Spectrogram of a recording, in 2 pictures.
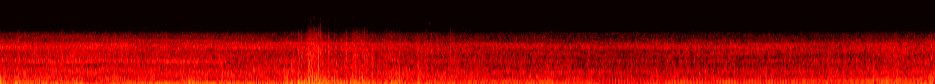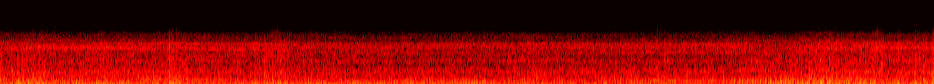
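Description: Tyres roll over a wet, rough lane.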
